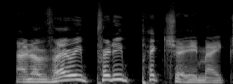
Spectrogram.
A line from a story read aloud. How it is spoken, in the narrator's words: sneered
